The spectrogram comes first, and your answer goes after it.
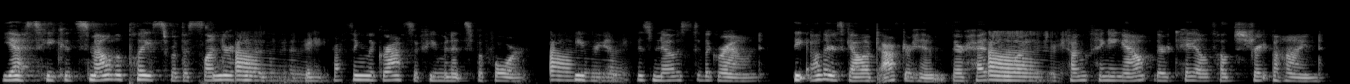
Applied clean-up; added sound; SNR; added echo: neural mask model DeepFilterNet 3.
